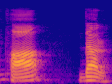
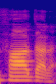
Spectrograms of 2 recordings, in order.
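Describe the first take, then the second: First: ফাদার broken in two, ফা, then দার; split into syllables. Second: Said in the usual way. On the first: Shown as a demonstration. Teacher showing students the two syllables, ফাদার split apart. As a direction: say ফাদার slowly as two separate beats. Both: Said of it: "দুইবারে উচ্চারণ করতেছি".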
